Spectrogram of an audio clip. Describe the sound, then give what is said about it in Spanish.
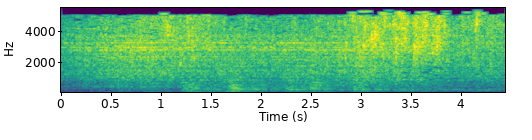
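A shower runs with a continuous, fairly faint hiss of spraying water that stays steady throughout, with no voices. “Ella se está duchando”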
